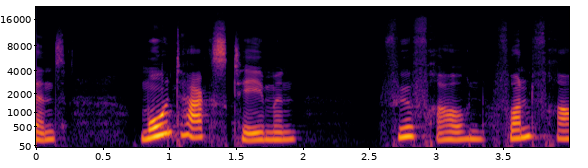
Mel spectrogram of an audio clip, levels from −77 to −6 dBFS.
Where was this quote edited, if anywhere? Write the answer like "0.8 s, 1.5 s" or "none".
1.5 s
